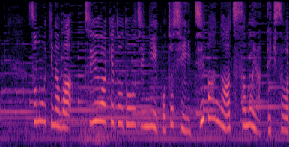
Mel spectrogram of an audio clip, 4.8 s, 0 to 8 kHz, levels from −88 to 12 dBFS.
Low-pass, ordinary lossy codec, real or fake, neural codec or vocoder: none; none; real; none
